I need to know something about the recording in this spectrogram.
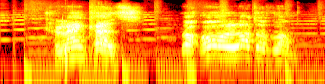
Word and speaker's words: Frieza: No, that's Frieza, and it's pronounced Frieza.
